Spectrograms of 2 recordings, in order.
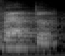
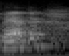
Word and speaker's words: Werther: ó sofrimentos do jovem werther ou o sofrimento do jovem é é ter como alguns bastante pronunciar mas o certo é que mesmo em alemão todo o w ele tem o som de ver é por isso é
